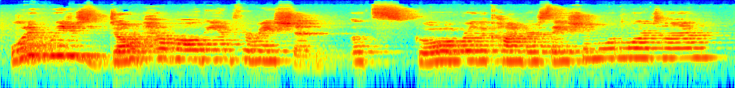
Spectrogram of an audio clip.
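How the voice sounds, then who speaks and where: A woman's voice: sits high, a little fast, lightly acted. A woman playing a skeptical, dryly sarcastic schoolgirl, the older sister, in a radio play. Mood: doubtful. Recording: echoey room, distant mic, faint noise.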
